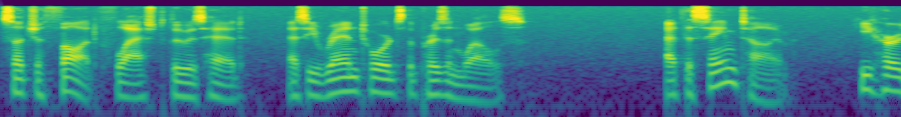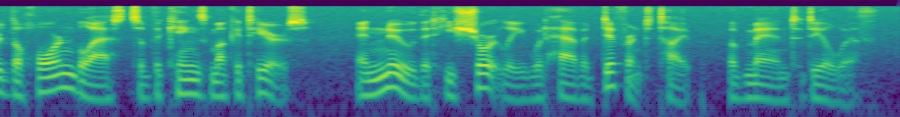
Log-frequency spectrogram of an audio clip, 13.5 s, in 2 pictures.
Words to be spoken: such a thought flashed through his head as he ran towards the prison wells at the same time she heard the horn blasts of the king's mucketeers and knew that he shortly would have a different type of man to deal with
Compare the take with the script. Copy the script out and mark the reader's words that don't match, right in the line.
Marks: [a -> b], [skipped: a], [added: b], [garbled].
such a thought flashed through his head as he ran towards the prison wells at the same time [she -> he] heard the horn blasts of the king's mucketeers and knew that he shortly would have a different type of man to deal with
